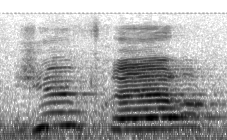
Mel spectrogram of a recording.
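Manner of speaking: put-on high, sing-song girlish falsetto; ditzy bimbo. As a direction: answer in a silly high bimbo voice. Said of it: "elle me fait". (voix aiguë de bimbo)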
